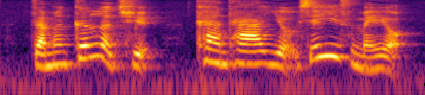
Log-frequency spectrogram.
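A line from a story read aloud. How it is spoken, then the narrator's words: Laughing. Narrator (Chinese): 探春笑道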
